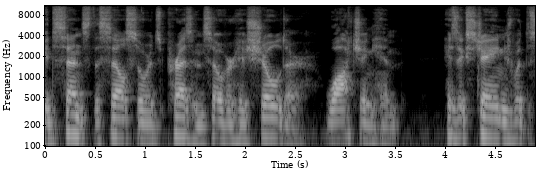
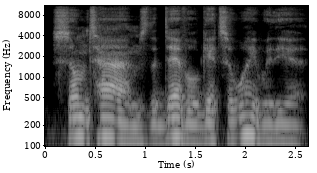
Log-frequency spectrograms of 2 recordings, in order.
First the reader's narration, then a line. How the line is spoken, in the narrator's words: murmured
